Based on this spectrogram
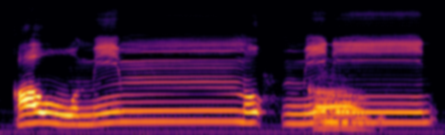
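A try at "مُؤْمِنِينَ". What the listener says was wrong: مومنین نہیں، میم کے بعد حمزہ ہے، جوائنٹ کریں گے، اس کو جھٹکا ہوگا، تھوڑا سا لگے گا، مؤمنین، مک نہیں ہے، قاف نہیں ہے، حمزہ ہے، مؤمنین۔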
